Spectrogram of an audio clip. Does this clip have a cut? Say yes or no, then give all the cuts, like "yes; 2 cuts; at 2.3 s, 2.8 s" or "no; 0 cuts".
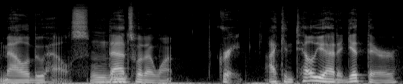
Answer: yes; 1 cut; at 2.5 s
